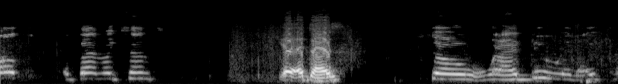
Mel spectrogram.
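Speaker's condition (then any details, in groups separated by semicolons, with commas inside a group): Cerebral palsy; uses wheelchair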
